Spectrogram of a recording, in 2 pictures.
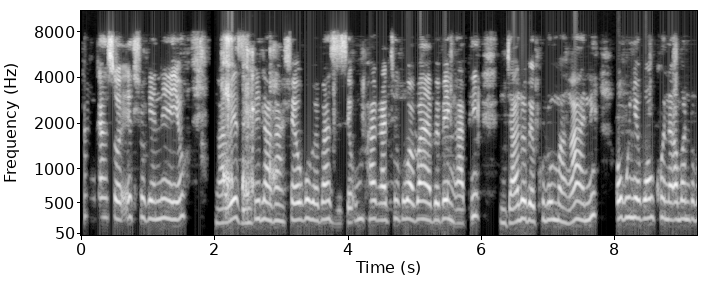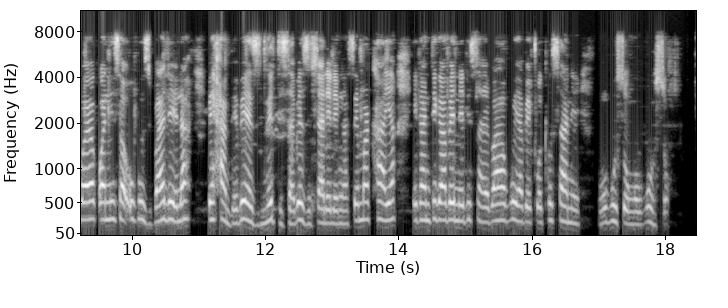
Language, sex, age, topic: North Ndebele, female, 25-35, health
